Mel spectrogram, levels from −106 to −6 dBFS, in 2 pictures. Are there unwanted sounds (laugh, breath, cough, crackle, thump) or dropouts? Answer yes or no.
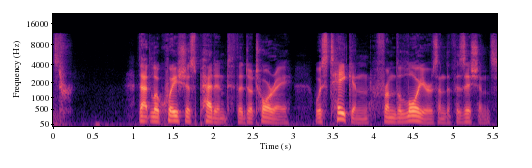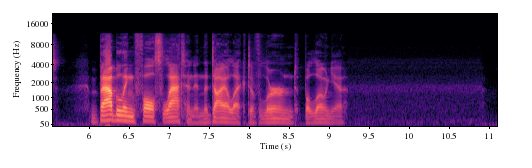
no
